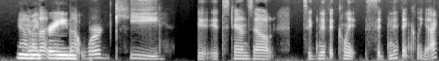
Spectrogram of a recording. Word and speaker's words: ki: I mean, honestly, a closer pronunciation too is just more like key. So, homonym, broken key. Oh, well, technically it's also broken chi because it's about the flow going into my space, and it's just broken every possible way. So, well, yeah. I meant the word chi as most people in English pronounce it, but in like kind of more traditional pronunciation would just be key.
